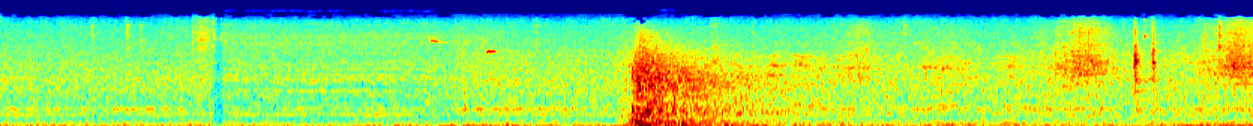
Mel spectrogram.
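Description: A crane's motor hums steadily outdoors.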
